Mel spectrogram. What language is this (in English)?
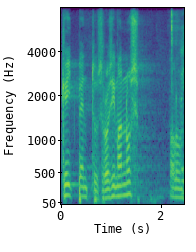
Estonian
